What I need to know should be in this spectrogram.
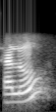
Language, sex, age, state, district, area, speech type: Nepali, female, 45-60, West Bengal, Kalimpong, rural, conversation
